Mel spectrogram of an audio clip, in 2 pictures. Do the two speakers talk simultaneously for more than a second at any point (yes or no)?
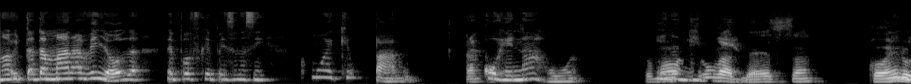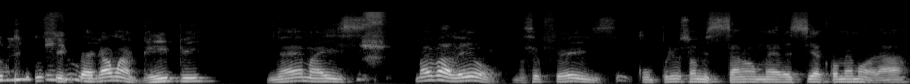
yes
